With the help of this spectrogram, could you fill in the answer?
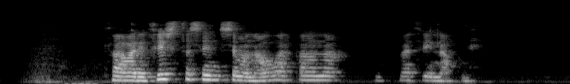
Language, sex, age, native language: Icelandic, female, 50-59, Icelandic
